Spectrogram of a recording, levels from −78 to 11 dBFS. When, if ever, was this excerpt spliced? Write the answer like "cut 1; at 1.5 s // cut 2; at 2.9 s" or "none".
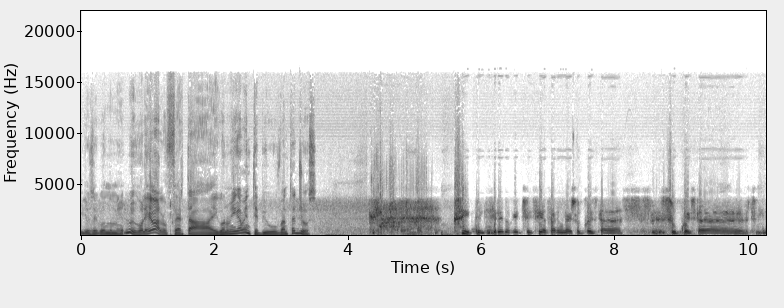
cut 1; at 5.8 s // cut 2; at 7.0 s // cut 3; at 7.3 s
